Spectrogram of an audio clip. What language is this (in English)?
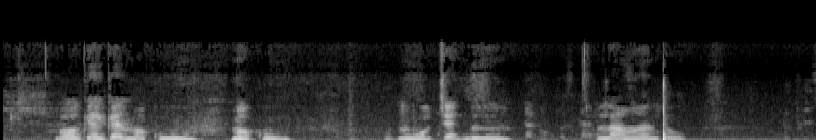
Bafia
